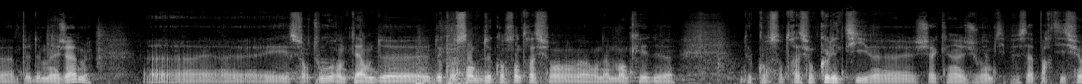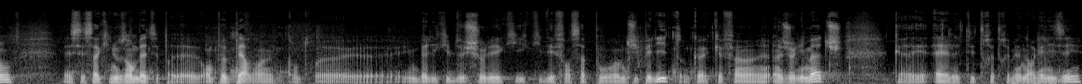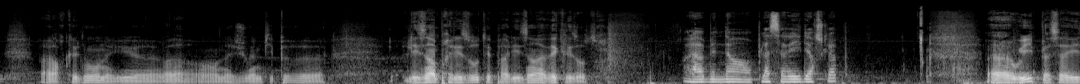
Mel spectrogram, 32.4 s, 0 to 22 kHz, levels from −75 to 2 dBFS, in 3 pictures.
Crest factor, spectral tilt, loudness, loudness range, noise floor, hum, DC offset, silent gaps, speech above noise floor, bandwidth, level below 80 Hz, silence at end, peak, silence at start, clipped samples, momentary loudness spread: 20 dB; -6 dB/octave; -20 LUFS; 6 LU; -44 dBFS; none; under 0.1%; none; 25 dB; 15.5 kHz; -36 dBFS; 0 s; 0 dBFS; 0 s; under 0.1%; 15 LU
